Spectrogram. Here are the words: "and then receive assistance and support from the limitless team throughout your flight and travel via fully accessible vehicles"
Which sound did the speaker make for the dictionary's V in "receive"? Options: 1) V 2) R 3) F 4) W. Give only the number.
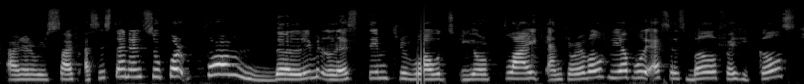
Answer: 3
